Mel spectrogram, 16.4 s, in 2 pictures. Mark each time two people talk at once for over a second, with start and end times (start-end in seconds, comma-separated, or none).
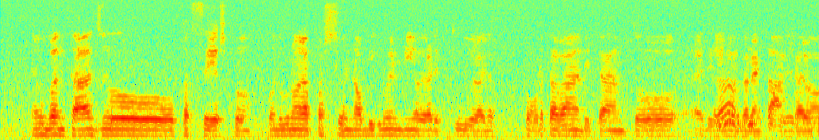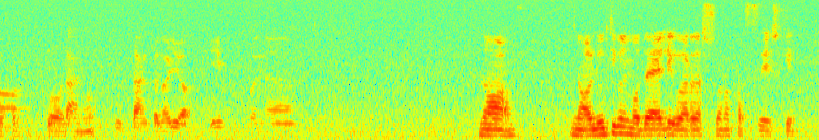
7.1-9.0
